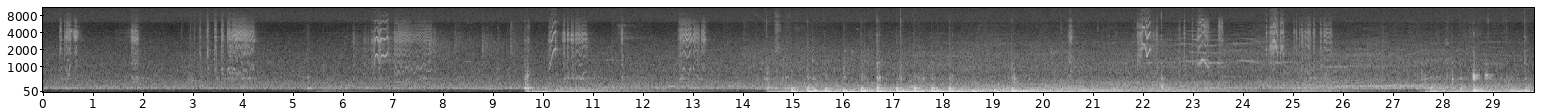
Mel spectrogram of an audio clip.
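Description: Birds chirping now and then over a low background. About halfway through, a loud low rumble comes in and slowly eases off.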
